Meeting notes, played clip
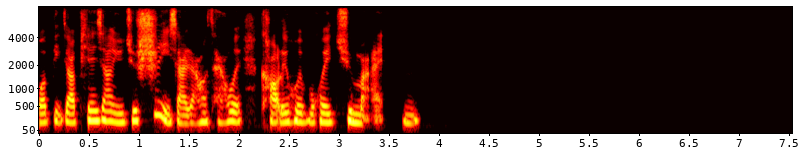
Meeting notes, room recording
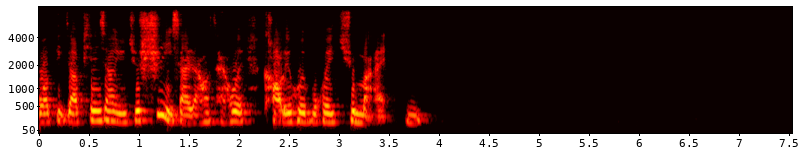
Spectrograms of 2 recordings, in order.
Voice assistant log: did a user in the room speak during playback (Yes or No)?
No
